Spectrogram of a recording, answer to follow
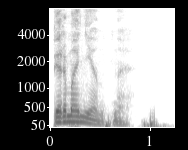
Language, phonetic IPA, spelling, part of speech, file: Russian, [pʲɪrmɐˈnʲentnə], перманентно, adjective, Ru-перманентно.ogg
- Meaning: short neuter singular of пермане́нтный (permanéntnyj)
